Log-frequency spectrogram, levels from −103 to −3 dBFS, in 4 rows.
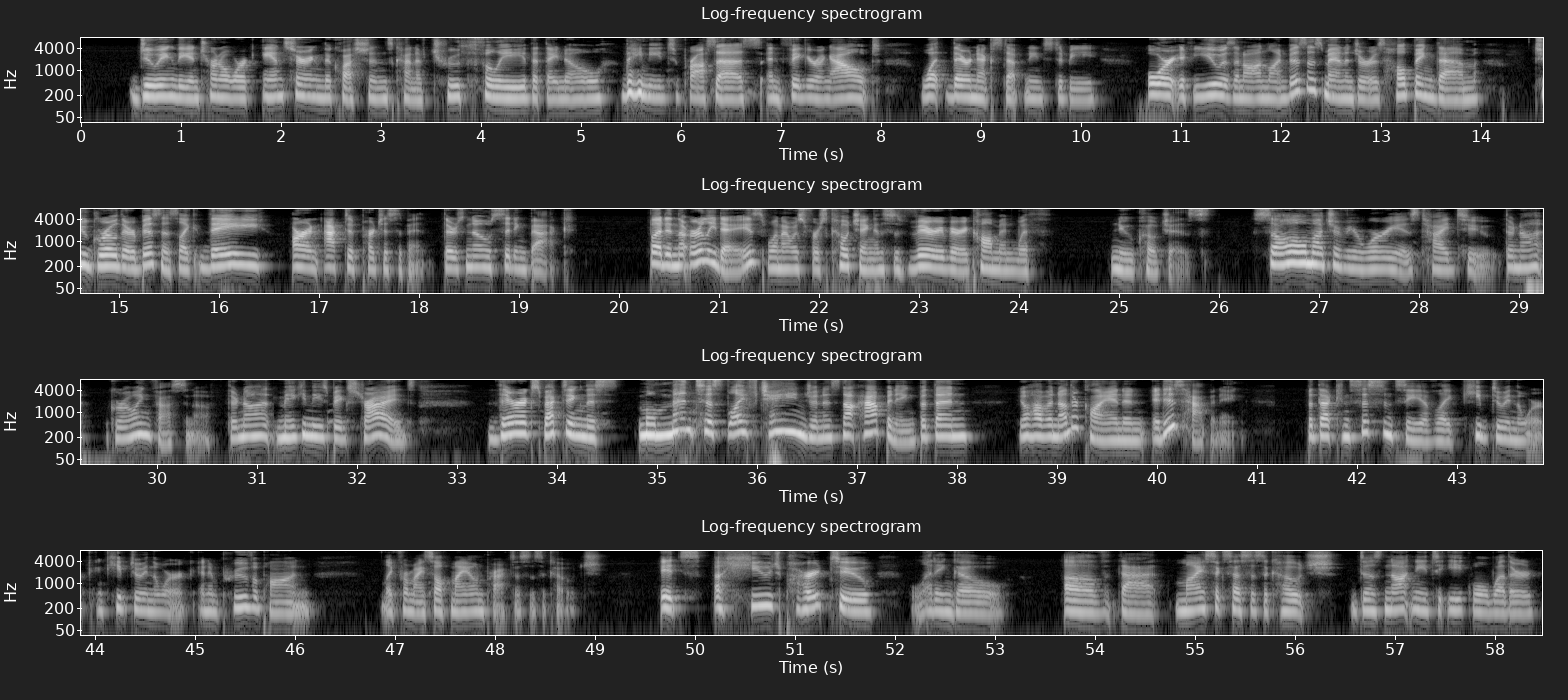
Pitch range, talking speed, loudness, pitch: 165-210 Hz, 160 wpm, -30 LUFS, 185 Hz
